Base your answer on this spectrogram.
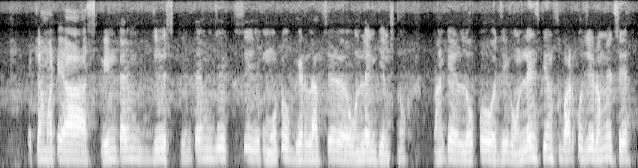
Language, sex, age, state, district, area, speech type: Gujarati, male, 18-30, Gujarat, Junagadh, rural, spontaneous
